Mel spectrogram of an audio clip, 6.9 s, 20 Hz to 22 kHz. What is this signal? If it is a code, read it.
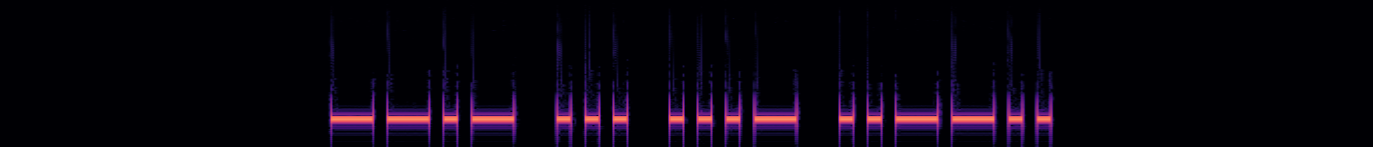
Morse code, heard as a keyed tone, about 17 wpm, 700 Hz. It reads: QSV?
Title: Q-Codes with Spoken Meaning - 17wpm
